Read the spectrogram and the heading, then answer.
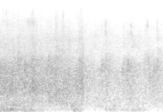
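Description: A round of audience applause, steady dense clapping from many hands that holds at an even level for a couple of seconds without any voices over it.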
